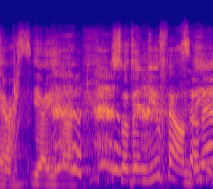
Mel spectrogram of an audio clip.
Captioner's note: laughs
